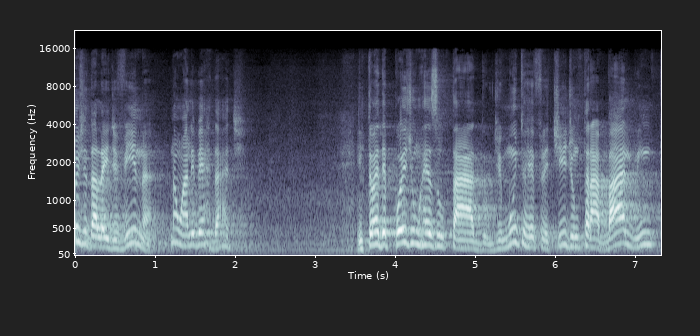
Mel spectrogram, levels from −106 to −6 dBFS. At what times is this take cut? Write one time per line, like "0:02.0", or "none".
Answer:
none

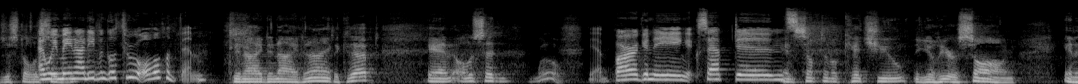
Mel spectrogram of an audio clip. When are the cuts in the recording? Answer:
0:03.3
0:09.1

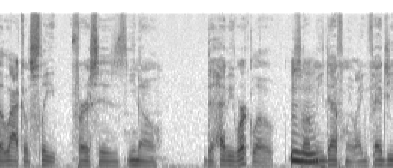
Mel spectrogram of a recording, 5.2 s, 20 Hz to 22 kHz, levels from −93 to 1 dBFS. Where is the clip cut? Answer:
0:04.3

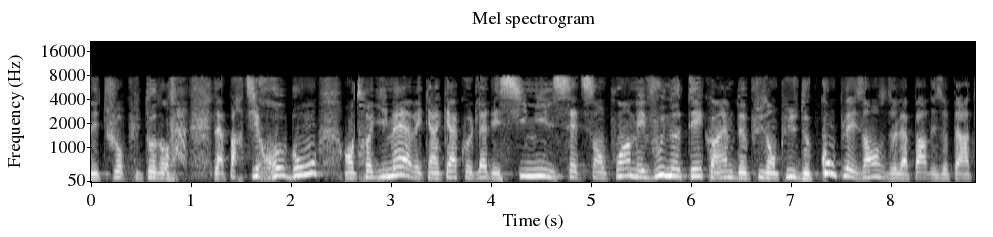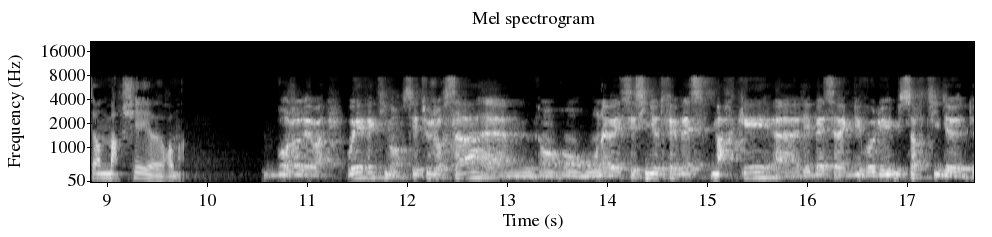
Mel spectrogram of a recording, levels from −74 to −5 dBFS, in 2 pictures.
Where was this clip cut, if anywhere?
none

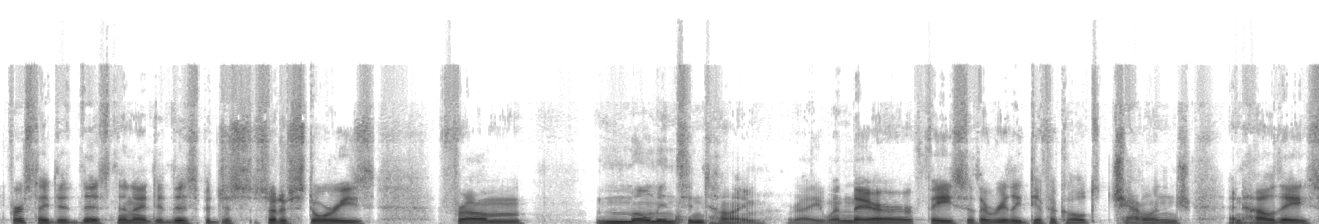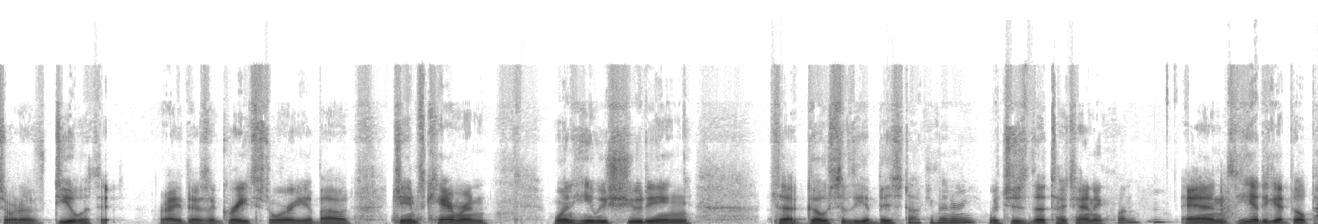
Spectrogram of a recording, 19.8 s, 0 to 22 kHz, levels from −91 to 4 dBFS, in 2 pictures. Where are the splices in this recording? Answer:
none

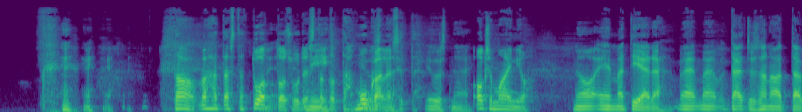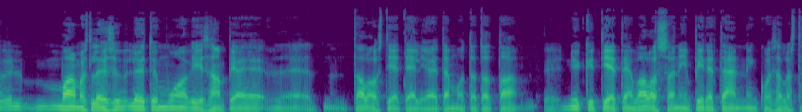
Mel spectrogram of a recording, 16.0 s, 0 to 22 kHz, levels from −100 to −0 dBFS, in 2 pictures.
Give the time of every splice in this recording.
none

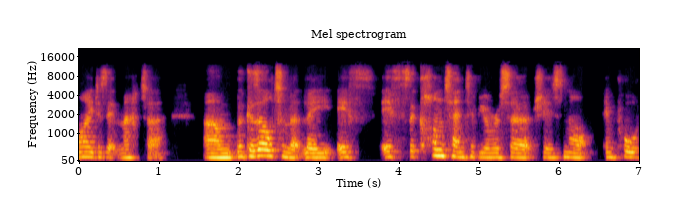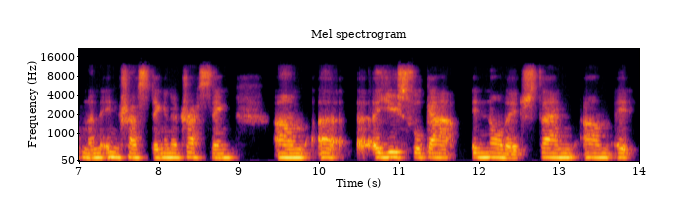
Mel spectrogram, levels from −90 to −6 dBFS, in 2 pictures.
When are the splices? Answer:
none

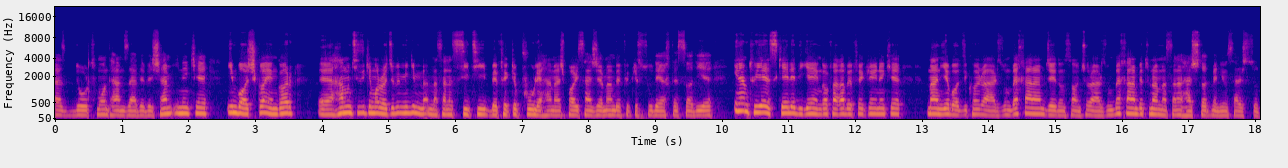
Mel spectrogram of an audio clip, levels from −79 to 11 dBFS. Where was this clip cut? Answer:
none

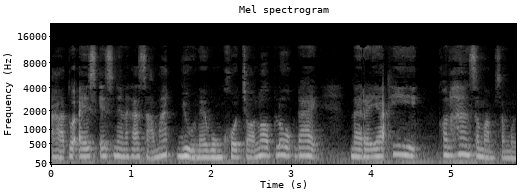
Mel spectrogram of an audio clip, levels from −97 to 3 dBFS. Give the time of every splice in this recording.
0:02.5

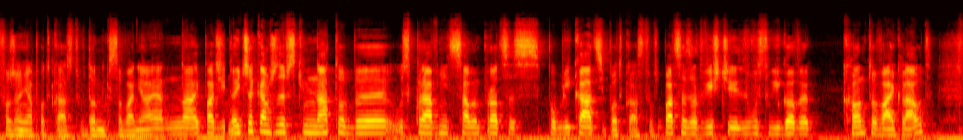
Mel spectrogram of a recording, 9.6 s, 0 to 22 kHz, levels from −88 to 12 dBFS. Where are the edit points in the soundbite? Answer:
0:02.2
0:06.6

